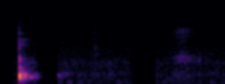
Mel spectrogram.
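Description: A single short vocal sound from a woman, one quick syllable about a quarter second in, followed by quiet.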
